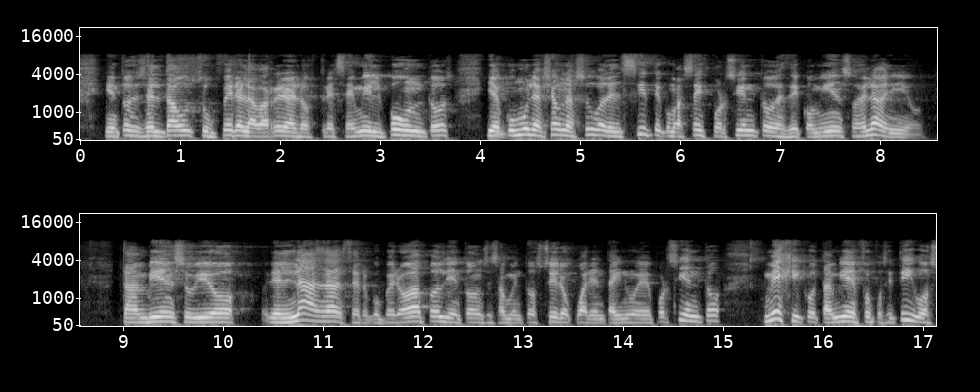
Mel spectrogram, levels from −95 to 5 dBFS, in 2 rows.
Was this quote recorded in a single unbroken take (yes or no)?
no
